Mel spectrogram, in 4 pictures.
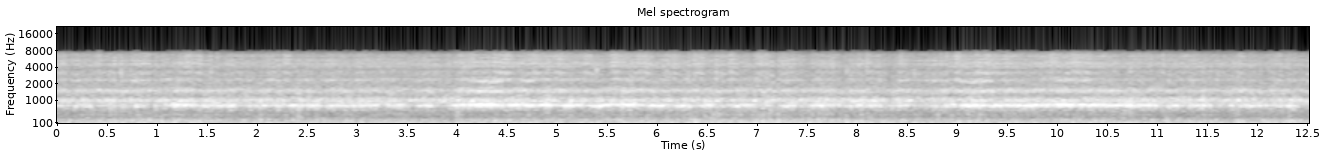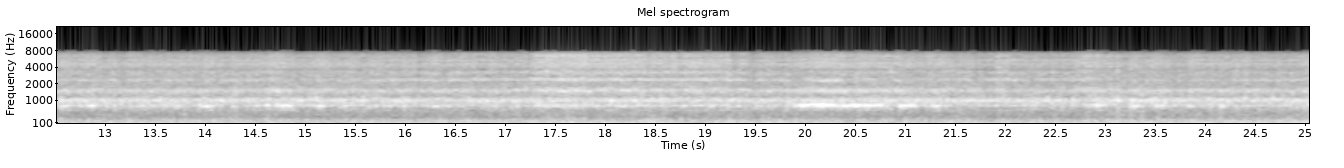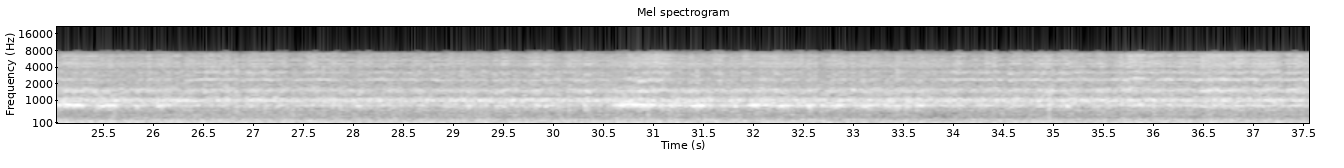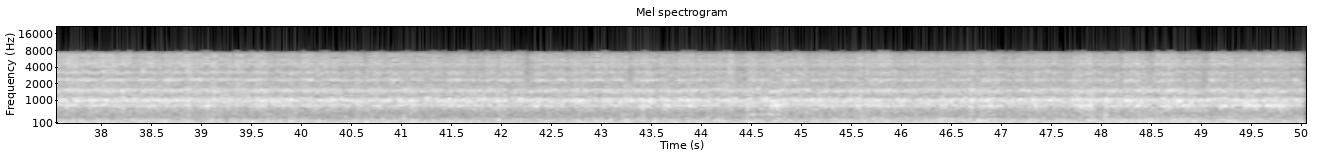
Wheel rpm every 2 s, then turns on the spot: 210, 210, 210, 210, 210, 210, 210, 210, 210, 210, 200, 210, 210, 210, 210, 210, 210, 210, 200, 210, 210, 210, 210, 210, 210.
none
